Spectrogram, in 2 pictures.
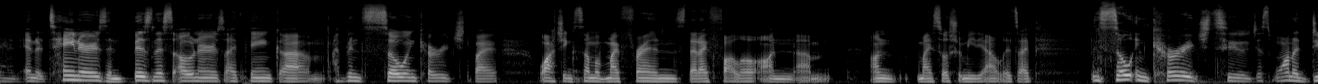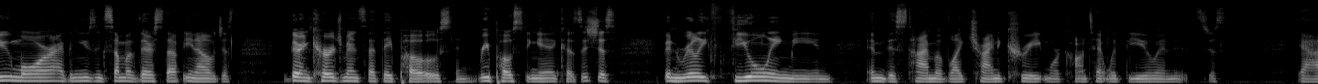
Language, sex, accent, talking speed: English, female, American, 180 wpm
